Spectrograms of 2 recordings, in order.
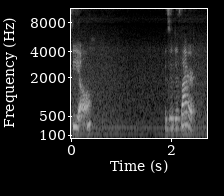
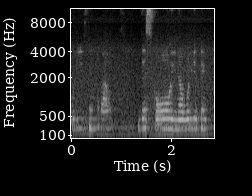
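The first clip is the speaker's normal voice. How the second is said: hesitant quiet ask; 8 dB quieter, faster than usual. Retold or imitated. Asking partner about the goal.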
